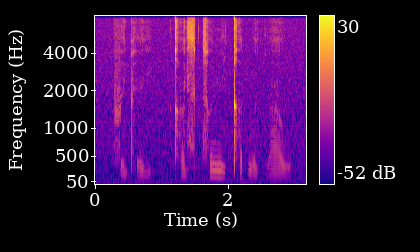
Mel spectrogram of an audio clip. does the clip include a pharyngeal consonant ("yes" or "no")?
no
